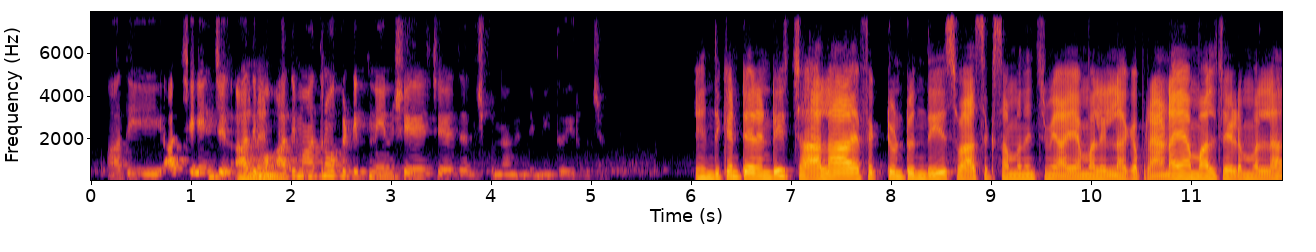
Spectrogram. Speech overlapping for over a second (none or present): none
